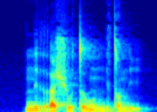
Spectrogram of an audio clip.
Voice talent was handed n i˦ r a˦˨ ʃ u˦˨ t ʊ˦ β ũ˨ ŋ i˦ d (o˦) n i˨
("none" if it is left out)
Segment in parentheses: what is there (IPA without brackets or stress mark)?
ɔ˦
